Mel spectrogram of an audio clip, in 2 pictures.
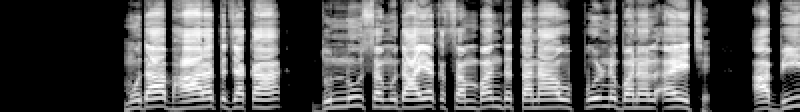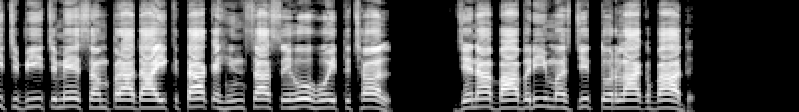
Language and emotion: Maithili, neutral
